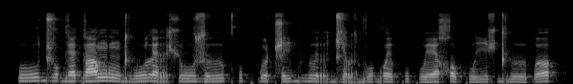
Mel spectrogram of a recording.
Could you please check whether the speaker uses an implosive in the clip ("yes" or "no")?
yes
